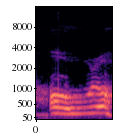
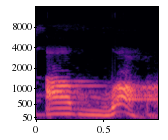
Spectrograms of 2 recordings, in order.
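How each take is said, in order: First: The vowel is said with rounded, protruding lips. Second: The vowel is said with flat, unrounded lips. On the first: The speaker calls it wrong. "Eta gara-gara sungut bibir nu handap gacong kaluhur" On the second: The speaker calls it right. "bibir nu handap ulah ilu gacong. Tahan"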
